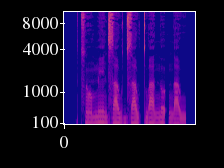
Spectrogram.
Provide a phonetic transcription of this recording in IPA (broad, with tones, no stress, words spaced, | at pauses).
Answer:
t͡sɔ̃˧mẽ˦d͡za˧w d͡za˧wt̪wa˧n̪o˦ʔn̪a˧w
